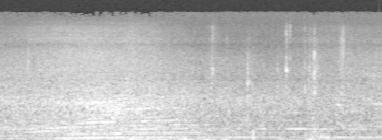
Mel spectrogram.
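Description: passing road traffic

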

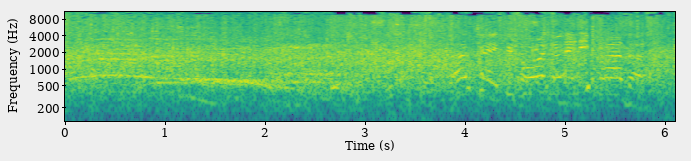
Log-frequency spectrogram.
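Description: audience cheering and applauding

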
